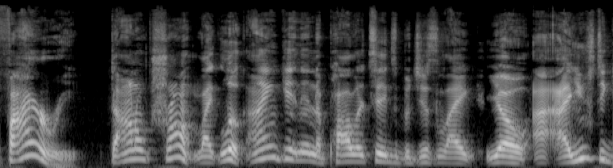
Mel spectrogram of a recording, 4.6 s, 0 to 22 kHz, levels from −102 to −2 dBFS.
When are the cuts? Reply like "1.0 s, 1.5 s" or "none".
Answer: 3.6 s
